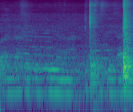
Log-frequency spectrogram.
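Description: Kitchen clatter: a short knock about a second and a half in, then a louder cluster of sharp knocks near the end, over a faint background murmur.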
